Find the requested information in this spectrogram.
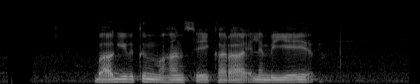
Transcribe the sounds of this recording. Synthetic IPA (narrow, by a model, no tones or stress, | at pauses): ba̰ːɡiʋət̪unʋaɦanseːkaɾʔa̰ːʔḛlæmbijeːjə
